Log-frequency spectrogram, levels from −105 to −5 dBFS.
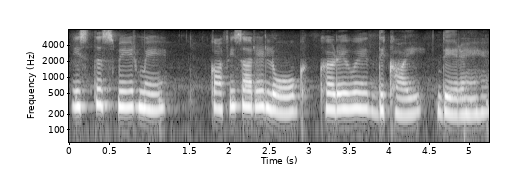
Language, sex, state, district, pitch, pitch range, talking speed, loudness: Hindi, female, Himachal Pradesh, Shimla, 250 Hz, 220-275 Hz, 135 wpm, -15 LUFS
